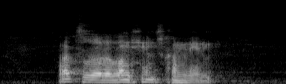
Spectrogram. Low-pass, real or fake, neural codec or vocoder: 14.4 kHz; fake; codec, 44.1 kHz, 2.6 kbps, SNAC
